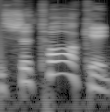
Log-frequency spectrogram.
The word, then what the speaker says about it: Setauket: Rob is in, how do you pronounce this again? Setauket? Jesus, Evan. Setauket.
